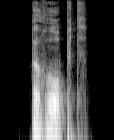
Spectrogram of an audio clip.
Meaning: second-person plural preterite of beheben
- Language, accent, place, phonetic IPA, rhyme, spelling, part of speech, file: German, Germany, Berlin, [bəˈhoːpt], -oːpt, behobt, verb, De-behobt.ogg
